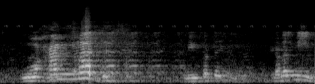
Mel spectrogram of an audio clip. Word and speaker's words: محمد: حمد سے آپ ہا بھی نکال دیجئے تو محمد کا اگر آپ تلفظ دیکھیں، ملفوظی اعتبار سے دیکھیں اسے، تو ملفوظی اعتبار سے اس میں ڈبل میم ہے. محمد میم پتہ ہی، ڈبل میم ہے، ڈبل میم ہے.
